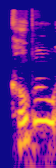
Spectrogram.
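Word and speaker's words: Kobo: So, you can get it on Kindle or Coobo. Coobo.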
